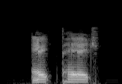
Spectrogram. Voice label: "eight-page", English; adjectives

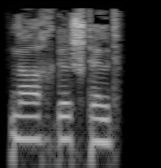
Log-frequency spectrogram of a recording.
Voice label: "nachgestellt", German; adjectives

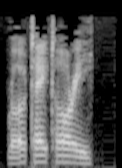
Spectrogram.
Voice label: "rotatory", English; adjectives

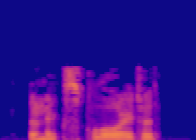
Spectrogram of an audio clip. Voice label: "unexploited", english; adjectives

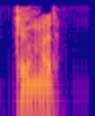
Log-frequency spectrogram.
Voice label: "tumid", English; adjectives

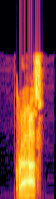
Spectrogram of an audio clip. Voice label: "crass", English; adjectives

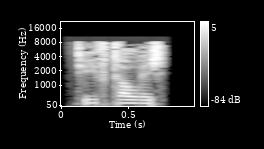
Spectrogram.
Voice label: "tieftraurig", German; adjectives

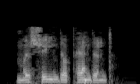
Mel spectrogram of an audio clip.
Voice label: "machine-dependent", English; adjectives

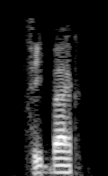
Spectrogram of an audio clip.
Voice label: "feedback", English; nouns

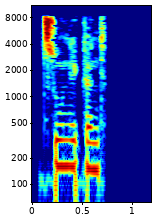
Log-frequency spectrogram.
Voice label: "zunickend", German; adjectives

